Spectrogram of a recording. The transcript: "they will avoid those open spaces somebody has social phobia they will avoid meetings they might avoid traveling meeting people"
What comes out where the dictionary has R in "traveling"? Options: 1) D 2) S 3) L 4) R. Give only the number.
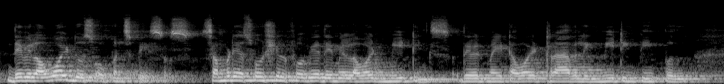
4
